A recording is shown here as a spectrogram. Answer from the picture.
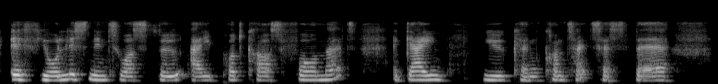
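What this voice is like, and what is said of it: Hoarse, nearly lost voice. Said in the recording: “my voice is just about gone. My voice is just about gone now.”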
